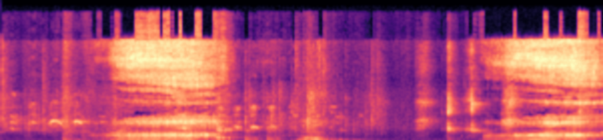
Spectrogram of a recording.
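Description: Loud, rough snorting snores with fluttering throat noise and gurgling between breaths; heavy snoring.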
